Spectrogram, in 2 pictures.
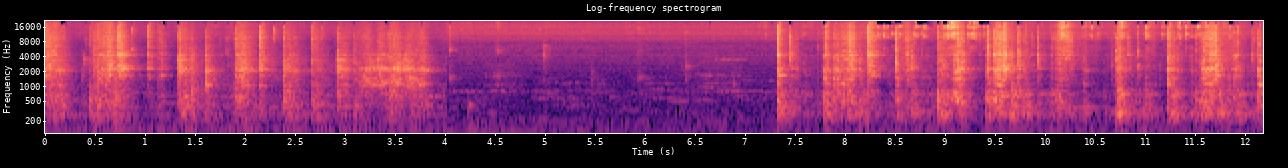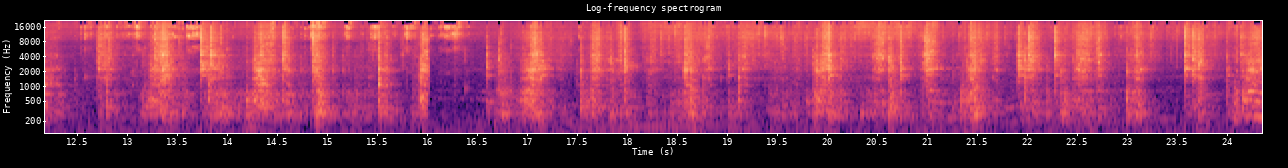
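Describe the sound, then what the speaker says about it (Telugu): Moong dal is dry-roasted in a pan with a metal spoon, producing dense, rapid scraping and clinking strokes nearly throughout, with a brief quieter pause early on. "పెసరపప్పునైతే ఫ్రై చేసుకోవాలి"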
